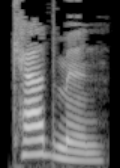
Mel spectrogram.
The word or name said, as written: cadman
